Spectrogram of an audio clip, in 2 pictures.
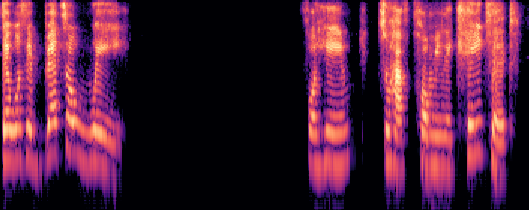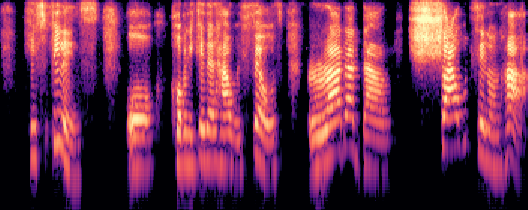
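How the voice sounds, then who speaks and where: A woman's voice: medium pitch, slow pace, long pauses, fairly bright tone, poor audio. A woman on a reality TV review panel, talking earnestly and reasoning through her points with repeated words. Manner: earnest, reasoning aloud with repetitions. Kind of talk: casual reality TV review chat.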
